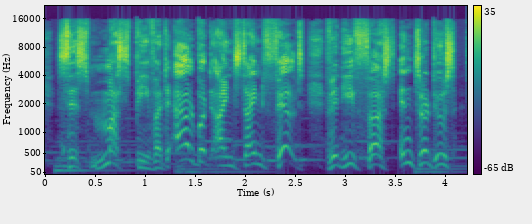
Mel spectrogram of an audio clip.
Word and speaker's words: Einstein: This must be what Albert Einstein felt when he first introduced the theory of general relativity. You mean Einstein.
